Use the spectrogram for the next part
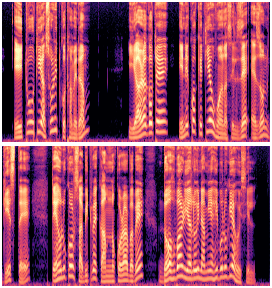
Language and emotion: Assamese, surprised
